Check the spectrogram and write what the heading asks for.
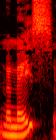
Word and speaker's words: Mamais: Is it Mamayas? – Mamayas.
